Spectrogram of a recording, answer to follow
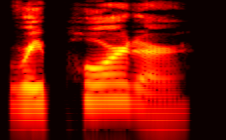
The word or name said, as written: reporter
